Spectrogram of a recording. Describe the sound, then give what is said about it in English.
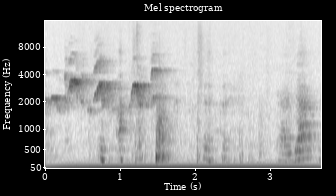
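A pet bird in a house chirps and chatters, with a quick run of bright, high calls at the start that give way to softer, speech-like babbling. “and cats, two Doberman pinschers, and a very chatty bird.”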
